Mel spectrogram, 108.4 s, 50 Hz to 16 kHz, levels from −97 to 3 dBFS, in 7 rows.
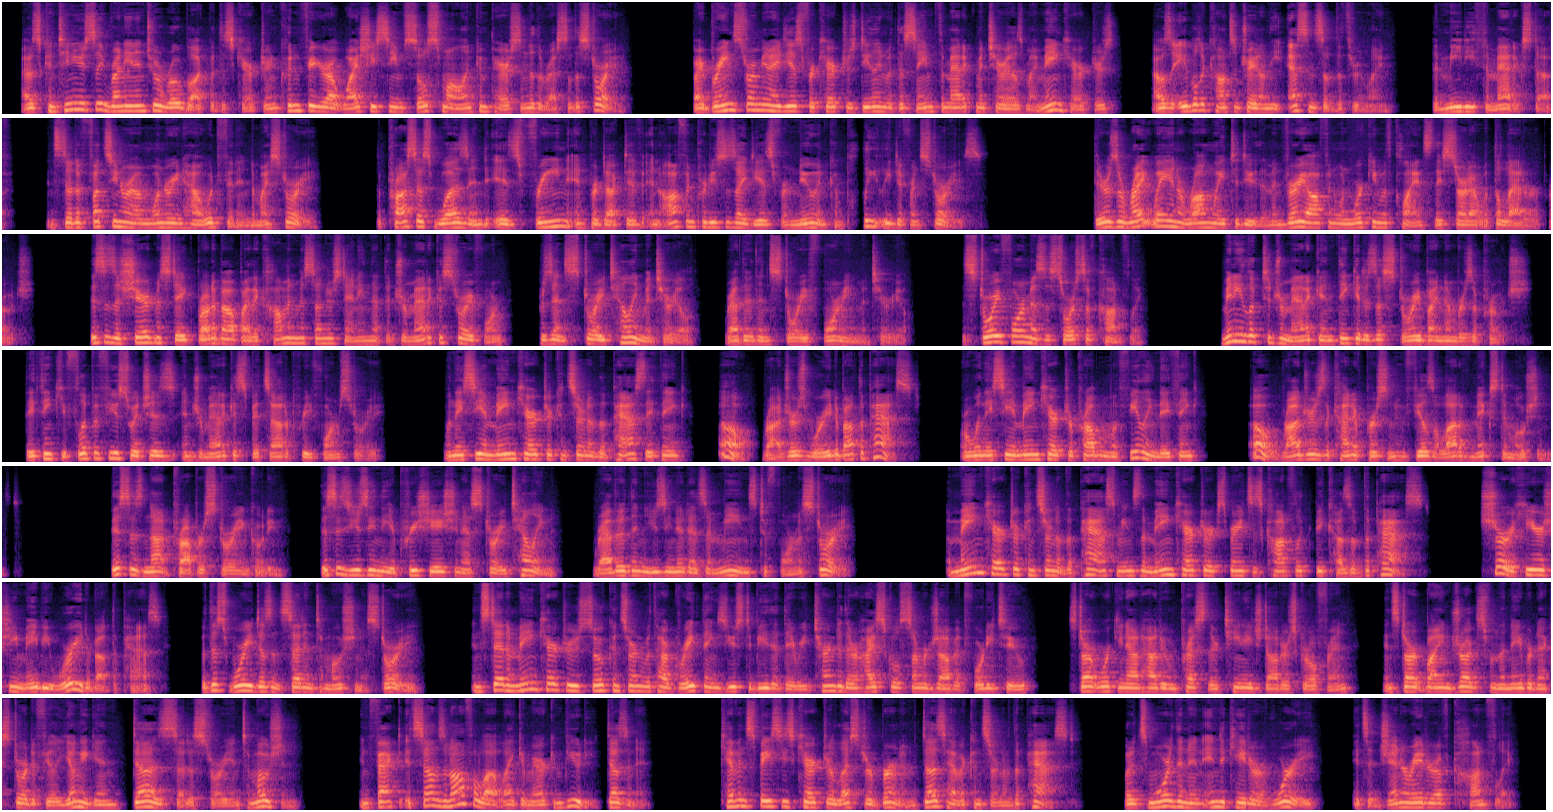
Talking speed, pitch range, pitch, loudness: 205 wpm, 120-160 Hz, 140 Hz, -21 LUFS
